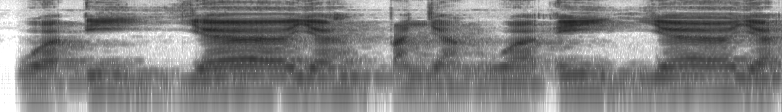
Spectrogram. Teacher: Kalau ya yang pertama memang ada tanda panjang yaitu alif kecilnya, ini kita panjangin 2 harokat. Kalau ya yang kedua kan nggak ada tanda panjang, nggak ada alif kecilnya sehingga kita langsung ke fa.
